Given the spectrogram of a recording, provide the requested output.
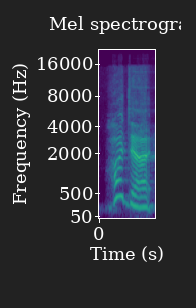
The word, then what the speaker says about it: Huda: Huda is pronounced like the hood of a car.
